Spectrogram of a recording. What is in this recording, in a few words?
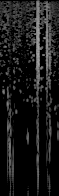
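"лоны бур кыйсьысьӧн", Komi, female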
